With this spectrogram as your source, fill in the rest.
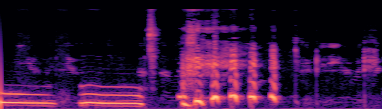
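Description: Baby raccoons squeal and chirp in high, thin cries.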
